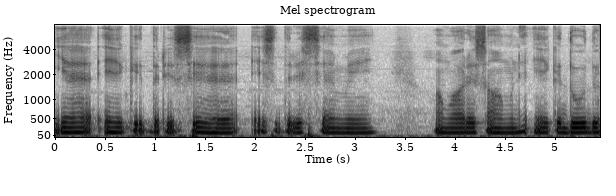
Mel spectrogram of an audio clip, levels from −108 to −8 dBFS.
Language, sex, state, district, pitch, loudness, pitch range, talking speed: Hindi, male, Uttar Pradesh, Muzaffarnagar, 130 Hz, -16 LUFS, 125-135 Hz, 130 wpm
